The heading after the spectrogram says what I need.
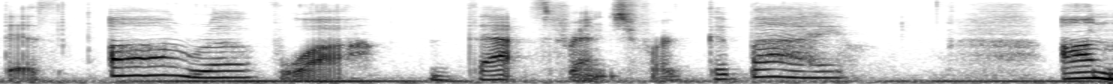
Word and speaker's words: au revoir: fans au revoir you say it like this au revoir that's French for goodbye on my door I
